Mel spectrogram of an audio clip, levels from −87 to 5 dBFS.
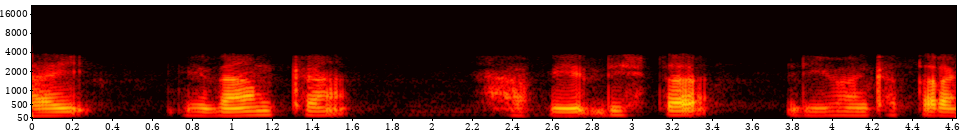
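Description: Nothing's amiss here: it's speech carried over ordinary G.711 telephone coding, so the sound sits in the narrow line band of roughly 250 Hz to 3.4 kHz with nothing above about 3.8 kHz, just as a normal phone call would.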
